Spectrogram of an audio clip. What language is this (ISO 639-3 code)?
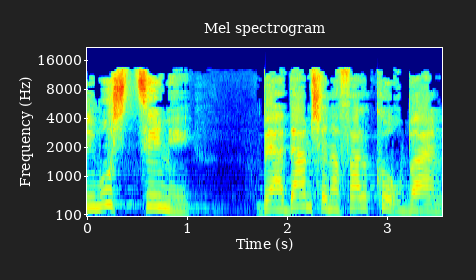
heb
